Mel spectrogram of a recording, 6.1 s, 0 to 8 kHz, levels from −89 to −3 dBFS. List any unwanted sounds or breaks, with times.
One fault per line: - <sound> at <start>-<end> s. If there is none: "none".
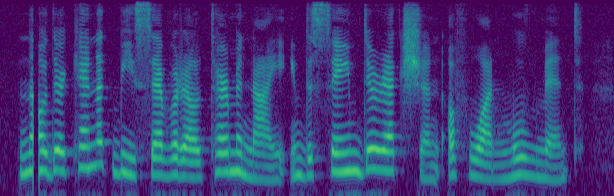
- dropout at 0.3-0.4 s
